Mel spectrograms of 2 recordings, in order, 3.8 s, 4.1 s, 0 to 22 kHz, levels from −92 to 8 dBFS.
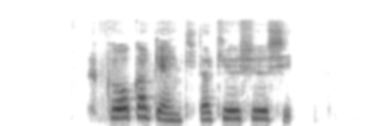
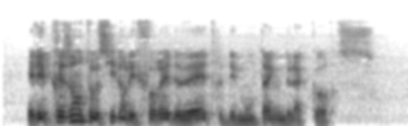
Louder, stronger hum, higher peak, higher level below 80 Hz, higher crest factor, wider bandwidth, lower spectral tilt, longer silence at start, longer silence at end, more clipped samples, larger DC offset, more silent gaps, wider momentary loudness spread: second, -27 LUFS vs -17 LUFS; neither; second, -10 dBFS vs -2 dBFS; second, -74 dBFS vs -60 dBFS; about the same, 18 dB vs 16 dB; about the same, 11.5 kHz vs 11.5 kHz; second, -3.5 dB/octave vs -5.5 dB/octave; first, 0.9 s vs 0.3 s; first, 0.85 s vs 0.4 s; neither; neither; neither; first, 18 LU vs 14 LU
